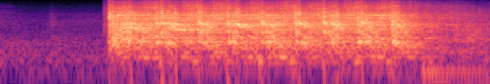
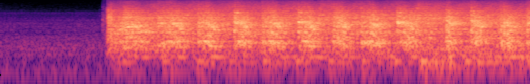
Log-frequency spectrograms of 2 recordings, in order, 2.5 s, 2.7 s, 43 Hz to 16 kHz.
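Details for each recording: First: John Deere 455 diesel lawn tractor after a bad brake switch was found and plugged back in: starter spins the engine in a steady whirr with no clicking, cranking normally; the starter solenoid is still energizing weakly. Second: John Deere 455 diesel mower with a repaired fuel shut-off solenoid; steady rhythmic cranking about three turns a second that never fires, glow plug light off; glow plugs suspected bad since it started before on a jump: cranks but no start.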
